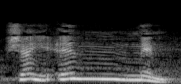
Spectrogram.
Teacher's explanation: التنوين اللي بعده ميم لازم تغن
